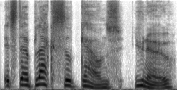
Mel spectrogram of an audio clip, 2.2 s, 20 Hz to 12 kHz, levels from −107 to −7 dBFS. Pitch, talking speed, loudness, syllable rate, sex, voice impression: 160 Hz, 190 wpm, -18 LUFS, 3.5 syllables/s, male, masculine, slightly young, adult-like, slightly thick, tensed, slightly powerful, bright, slightly soft, very clear, fluent, very cool, intellectual, very refreshing, sincere, calm, friendly, reassuring, slightly unique, slightly wild, sweet, very lively, very kind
